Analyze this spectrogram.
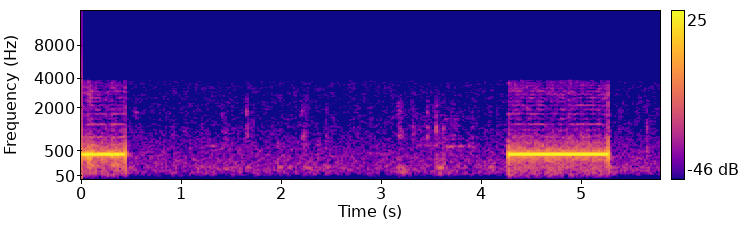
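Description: Ringing tone of a telephone call that goes unanswered: two steady, mid-pitched tones separated by a long quiet pause, the second tone lasting about a second.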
